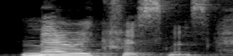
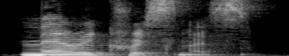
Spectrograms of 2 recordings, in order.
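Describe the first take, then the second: The two takes are said the same way.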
